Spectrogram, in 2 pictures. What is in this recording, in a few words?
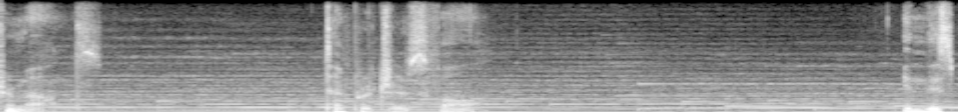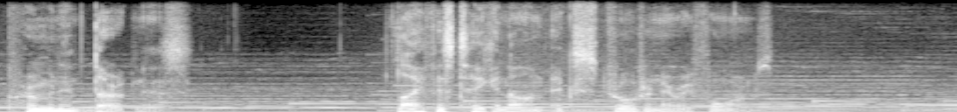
Ocean Documentary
